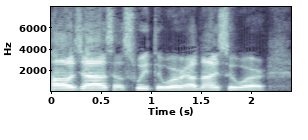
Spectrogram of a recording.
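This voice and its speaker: The voice has a bright, sharp tone and a Louisiana accent. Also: man. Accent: Southern US (Louisiana). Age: 80s+. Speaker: oral history interviewee. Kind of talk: oral history interview. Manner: halting, many fillers.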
